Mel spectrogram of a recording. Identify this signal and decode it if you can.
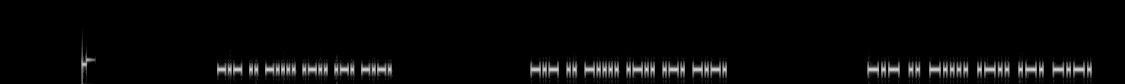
Morse code, heard as a keyed tone, about 36 wpm, 700 Hz. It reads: KI6LRC KI6LRC KI6LRC
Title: Speed Racing - USA Call Signs 30wpm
